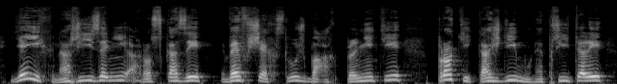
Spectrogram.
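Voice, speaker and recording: A man voicing an earnest, courteous simple soldier who explains himself at length in a calm, formal manner, in an audiobook reading. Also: on the high side.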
